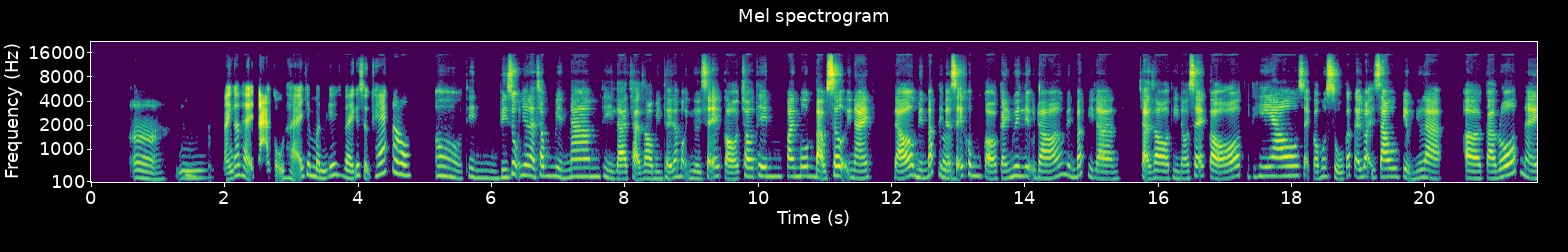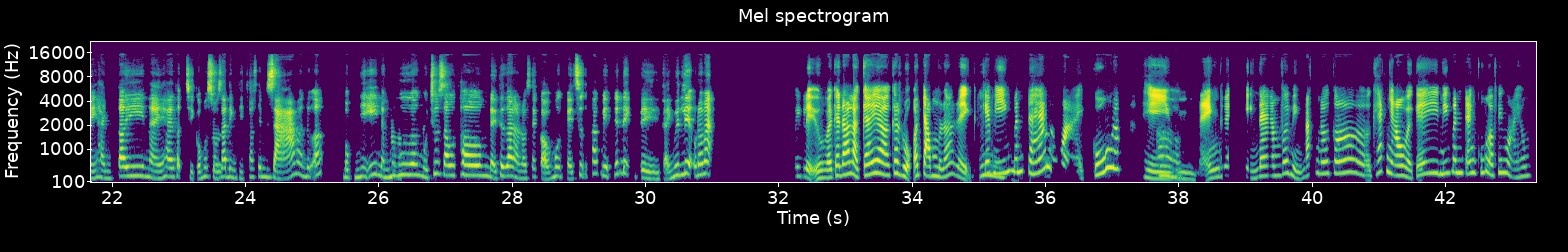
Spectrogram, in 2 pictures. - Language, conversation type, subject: Vietnamese, podcast, Món ăn giúp bạn giữ kết nối với người thân ở xa như thế nào?
- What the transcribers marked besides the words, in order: tapping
